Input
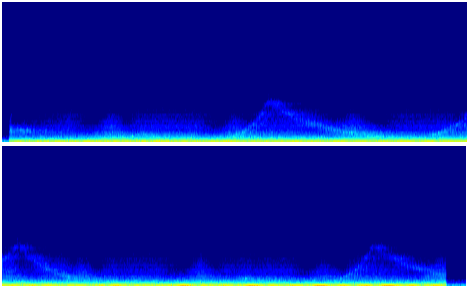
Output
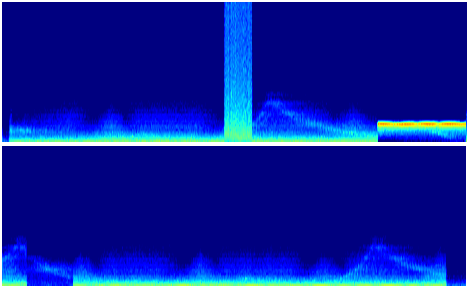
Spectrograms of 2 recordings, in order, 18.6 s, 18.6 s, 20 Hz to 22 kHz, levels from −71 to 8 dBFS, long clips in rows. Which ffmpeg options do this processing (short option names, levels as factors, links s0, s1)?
-filter_complex "[0:a]asplit=3[s0][s1][s2];[s0]afade=t=out:st=4.43:d=0.02[s3];[s1]aeval=exprs='(mod(21.1*val(0)+1,2)-1)/21.1':c=same,afade=t=in:st=4.43:d=0.02,afade=t=out:st=4.98:d=0.02[s4];[s2]afade=t=in:st=4.98:d=0.02[s5];[s3][s4][s5]amix=inputs=3:normalize=0,asettb=1/sr,asplit=3[s6][s7][s8];[s6]atrim=end=7.504[s9];[s7]atrim=start=7.5:end=9.27,asetpts=PTS-STARTPTS,afade=t=in:d=0.004:c=qsin,afade=t=out:st=1.766:d=0.004:c=qsin,lowpass=f=2600:t=q:w=0.5098,lowpass=f=2600:t=q:w=0.6013,lowpass=f=2600:t=q:w=0.9,lowpass=f=2600:t=q:w=2.563,afreqshift=-3100[s10];[s8]atrim=start=9.266[s11];[s9][s10]acrossfade=d=0.004:c1=hsin:c2=qsin[s12];[s12][s11]acrossfade=d=0.004:c1=qsin:c2=hsin,asettb=1/sr,asplit=3[s13][s14][s15];[s13]atrim=end=9.784[s16];[s14]atrim=start=9.78:end=10.72,asetpts=PTS-STARTPTS,afade=t=in:d=0.004:c=qsin,afade=t=out:st=0.936:d=0.004:c=qsin,bandpass=f=2800:t=q:w=2.4[s17];[s15]atrim=start=10.716[s18];[s16][s17]acrossfade=d=0.004:c1=hsin:c2=qsin[s19];[s19][s18]acrossfade=d=0.004:c1=qsin:c2=hsin,highpass=f=890:p=1,volume=1.88"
